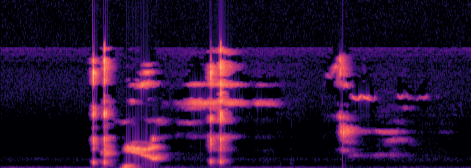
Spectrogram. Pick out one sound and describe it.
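Digital card game sound effects chime and swish as cards are played.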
